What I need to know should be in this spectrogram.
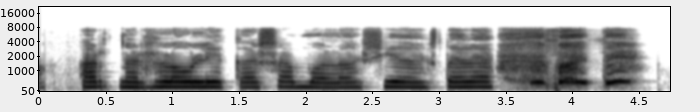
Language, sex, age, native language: Icelandic, male, 12, Icelandic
